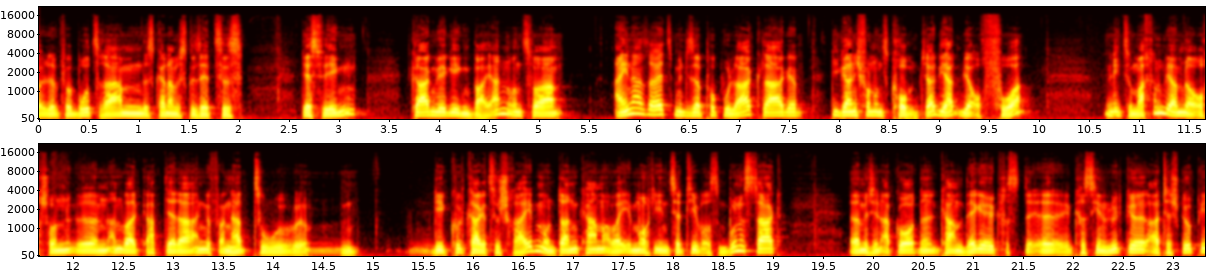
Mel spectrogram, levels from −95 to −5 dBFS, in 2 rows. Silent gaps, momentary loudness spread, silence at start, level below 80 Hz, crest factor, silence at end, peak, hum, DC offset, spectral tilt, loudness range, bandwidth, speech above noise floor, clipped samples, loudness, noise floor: none; 7 LU; 0 s; -52 dBFS; 16 dB; 0 s; -4 dBFS; none; under 0.1%; -7.5 dB/octave; 3 LU; 14 kHz; 40 dB; under 0.1%; -20 LUFS; -60 dBFS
